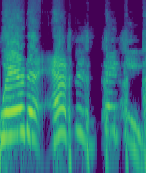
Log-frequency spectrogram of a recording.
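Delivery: put-on yell pitched way, way up. Retelling a wrestler's line from a match: imitating Eddie Guerrero yelling. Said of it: "Eddie Guerrero yelling".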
